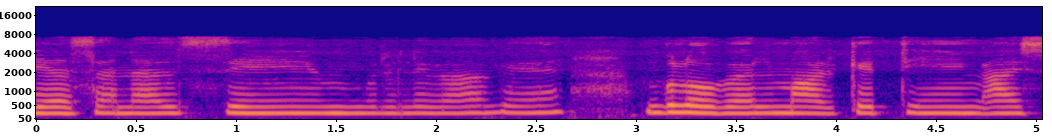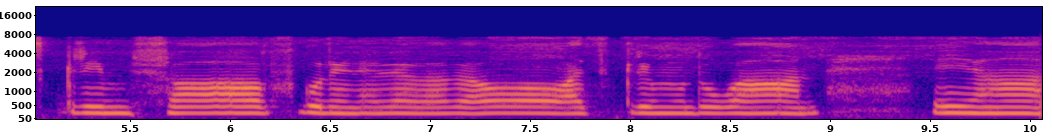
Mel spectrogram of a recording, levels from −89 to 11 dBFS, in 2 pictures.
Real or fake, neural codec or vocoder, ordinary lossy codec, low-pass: fake; vocoder, 44.1 kHz, 128 mel bands, Pupu-Vocoder; none; 7.2 kHz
